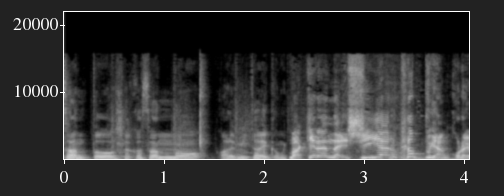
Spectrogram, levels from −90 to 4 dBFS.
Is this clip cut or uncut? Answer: cut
